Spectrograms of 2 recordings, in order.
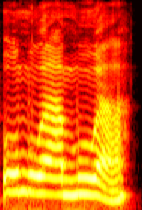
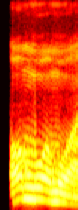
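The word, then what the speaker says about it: ʻOumuamua: Waldman over here and tell us, how do you pronounce this Hawaiian name? Oumuamua? Oumuamua. Oumuamua, yes.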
